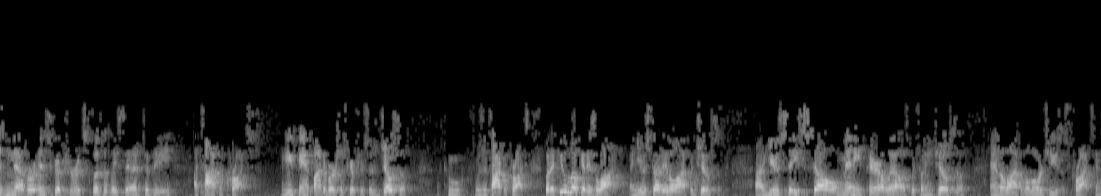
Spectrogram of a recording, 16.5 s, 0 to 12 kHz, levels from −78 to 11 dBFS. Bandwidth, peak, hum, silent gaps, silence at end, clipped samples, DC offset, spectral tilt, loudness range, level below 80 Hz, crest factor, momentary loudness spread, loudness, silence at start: 6 kHz; 0 dBFS; none; none; 0 s; under 0.1%; under 0.1%; -9 dB/octave; 4 LU; -52 dBFS; 16 dB; 12 LU; -17 LUFS; 0 s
